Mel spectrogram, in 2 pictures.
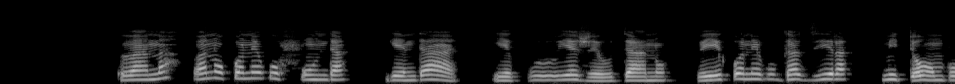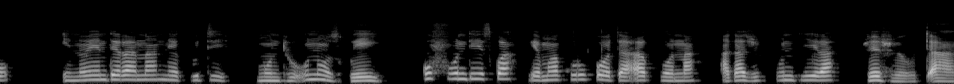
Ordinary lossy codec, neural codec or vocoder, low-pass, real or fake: Opus, 64 kbps; none; 7.2 kHz; real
